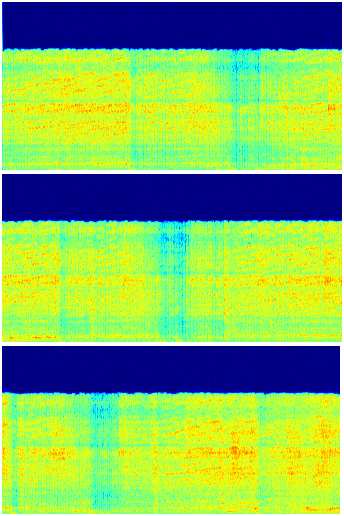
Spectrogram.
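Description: Electronic dance music from a DJ set played loud over a large venue sound system, with a steady heavy bass line and crowd voices over it.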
